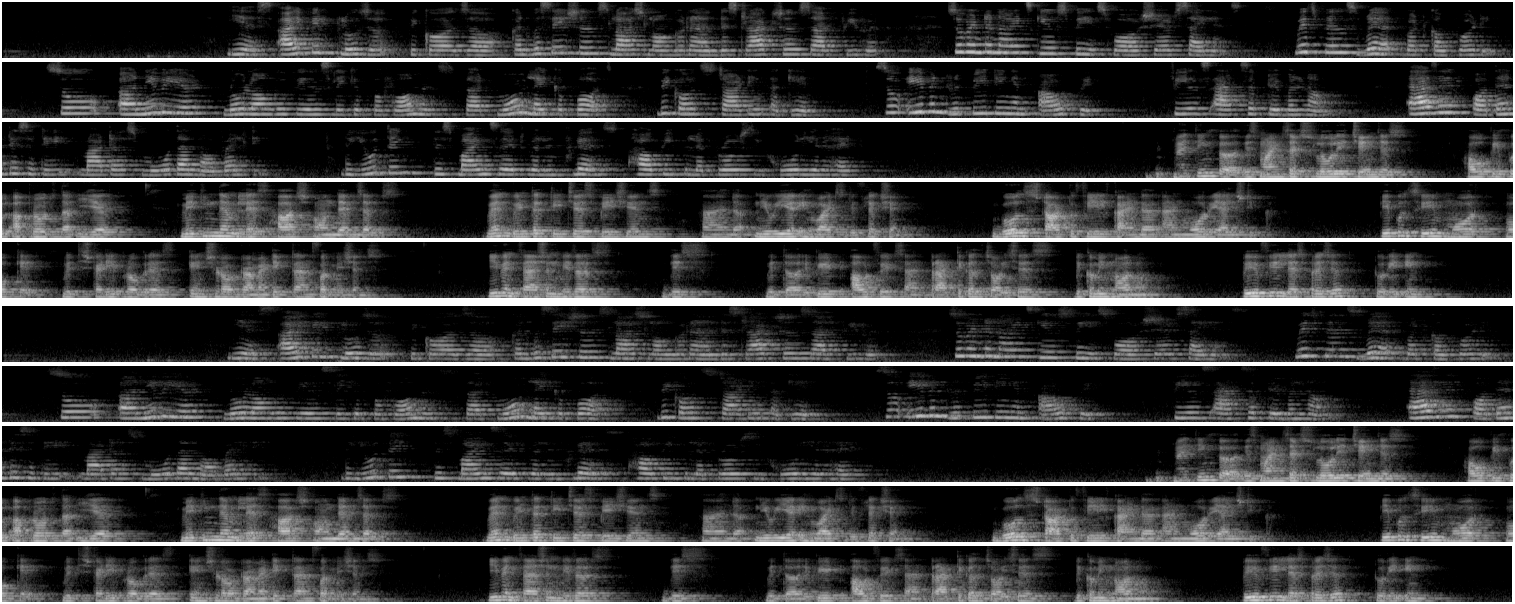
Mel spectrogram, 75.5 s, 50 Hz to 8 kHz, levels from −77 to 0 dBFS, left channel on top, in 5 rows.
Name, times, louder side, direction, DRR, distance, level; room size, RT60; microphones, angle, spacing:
voice 1, 2.2-8.8 9.5-12.3 12.9-14.9 15.6-21.1 21.7-23.3 23.8-26.1 26.8-28.4 29.1-32.8 33.6-38.7 41.6-42.0, left 3 dB, 70° left, 6 dB, 0.9 m, -31 dB
voice 2, 41.9-44.2 44.9-46.4 47.1-49.3 50.2-51.9 52.3-54.4 55.2-57.9 59.1-60.1 60.4-64.2 65.3-66.5 67.0-67.5 68.1-72.0 72.8-73.9 74.2-74.6, equal, 10° left, 1 dB, 1.1 m, -26 dB
16.0 x 6.0 x 3.6 m, 0.81 s
head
